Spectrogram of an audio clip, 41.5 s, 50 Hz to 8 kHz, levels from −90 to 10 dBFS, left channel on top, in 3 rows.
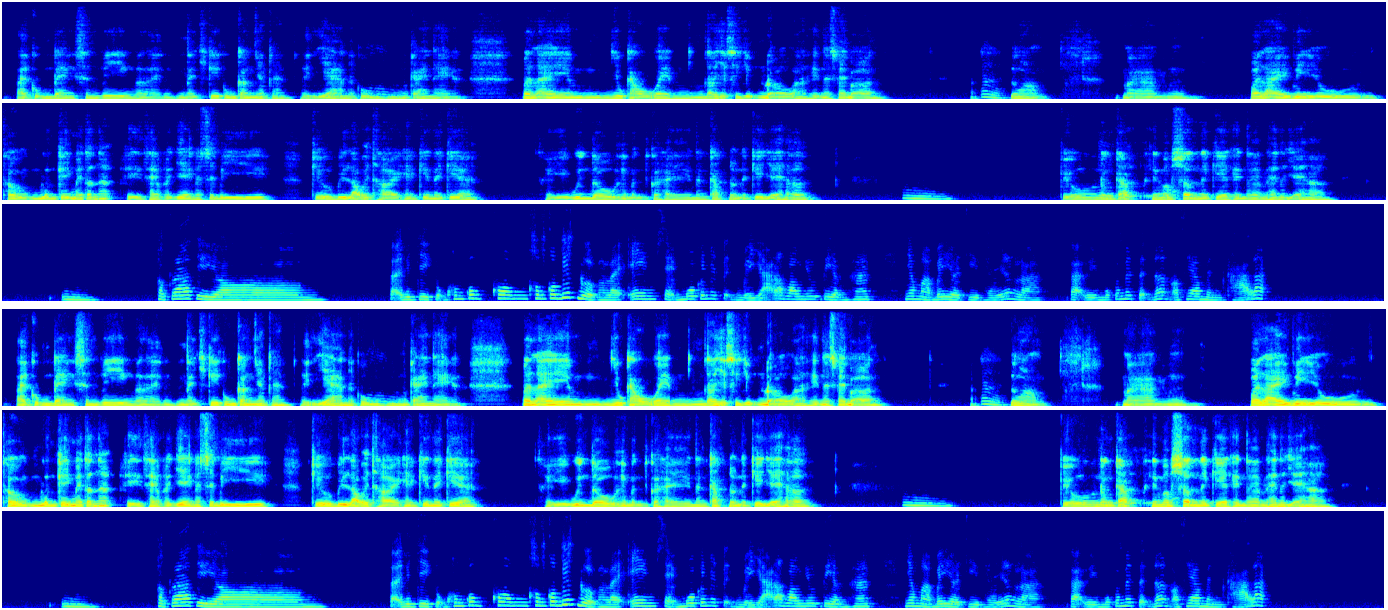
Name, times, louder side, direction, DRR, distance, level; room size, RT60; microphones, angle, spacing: voice 1, 0.0-8.8 10.1-11.0 11.2-12.0 12.5-18.6 19.3-22.0 24.4-27.1, right 5 dB, 75° right, 0.3 m, -30 dB
voice 2, 3.6-4.1 9.8-10.1 22.8-23.4 24.8-25.6 28.3-28.7 29.2-30.9 31.6-36.4 36.7-38.1 38.4-40.3, right 2 dB, 10° right, 0.4 m, -43 dB
3.2 x 2.1 x 2.7 m
head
